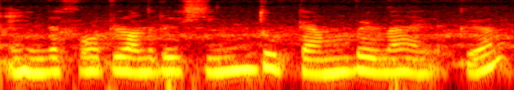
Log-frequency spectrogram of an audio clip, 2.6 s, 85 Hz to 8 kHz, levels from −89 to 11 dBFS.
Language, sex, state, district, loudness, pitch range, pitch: Tamil, female, Tamil Nadu, Kanyakumari, -15 LUFS, 215-225 Hz, 220 Hz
